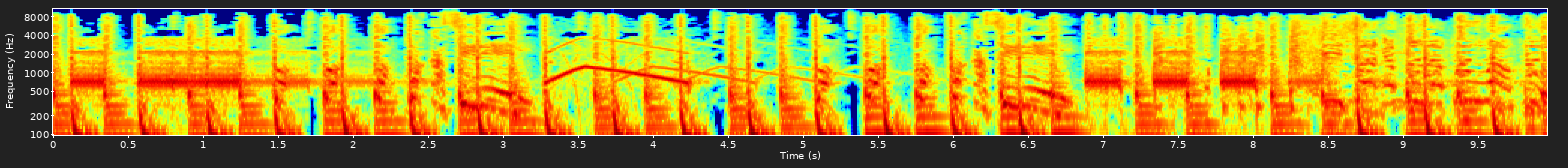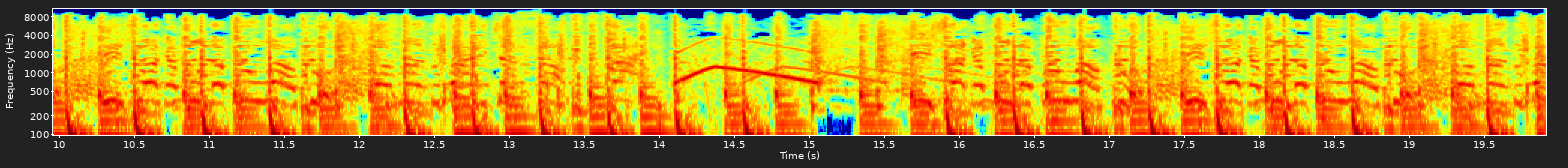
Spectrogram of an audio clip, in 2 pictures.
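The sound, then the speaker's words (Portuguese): A siren sound effect wails in rising and falling sweeps over loud, driving dance music with heavy bass beats, swelling near the start and again later. “Toca a sirene!”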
